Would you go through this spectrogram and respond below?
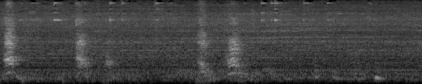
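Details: Pug barking at a robot vacuum cleaner: sharp, short barks scattered across a few seconds, a cluster of two near the middle, over a steady low machine hum.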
